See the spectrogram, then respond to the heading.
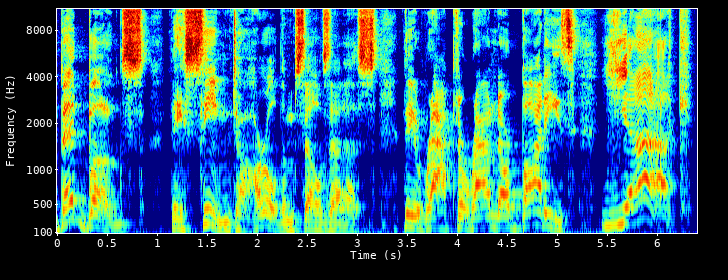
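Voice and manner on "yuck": higher-pitched disgusted yelp; crying out. A narrator's reading. Narrator wrapped in smelly blankets, crying out. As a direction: pop it out in mock disgust. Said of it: "I cried out".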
